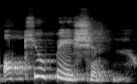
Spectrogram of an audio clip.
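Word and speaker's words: occupation: your একটা হচ্ছে profession পেশা প্রফেশন একটা হচ্ছে অকিপেশন অকিপেশন মানে জীবিকা নির্বাহ করা পেশা হোয়াট ইজ ইউর প্রফেশন বলতে পারো হোয়াট ইজ ইউর অকিপেশন বলতে পারো এটার উচ্চারণটা অকুপেশন এটা দেখো অকিউ পেশন অকিপেশন অকু নয় কিউ অকুপেশন অকিপেশন এটা প্রফেশন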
